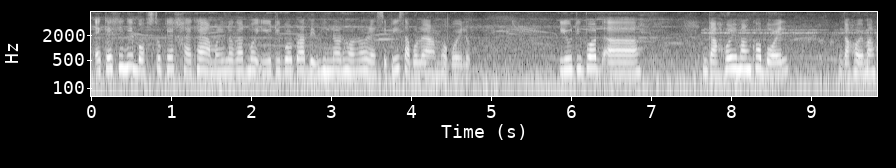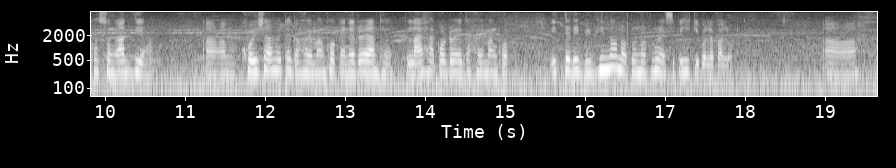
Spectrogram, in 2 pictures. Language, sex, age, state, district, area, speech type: Assamese, female, 45-60, Assam, Morigaon, rural, spontaneous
